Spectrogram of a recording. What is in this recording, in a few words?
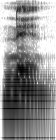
"net3", taiwanese syllables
